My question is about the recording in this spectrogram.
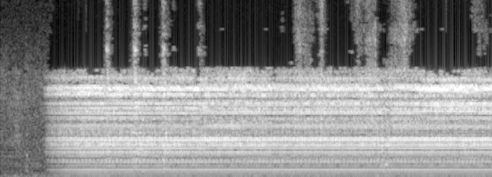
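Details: Left-handed Fender Stratocaster plugged into amp and turned up: loud, steady mains buzz with no guitar signal, input jack not working; cause is the output jack's ground wire broken loose.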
